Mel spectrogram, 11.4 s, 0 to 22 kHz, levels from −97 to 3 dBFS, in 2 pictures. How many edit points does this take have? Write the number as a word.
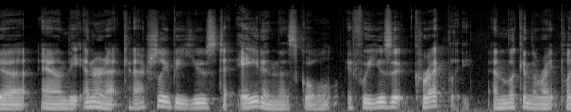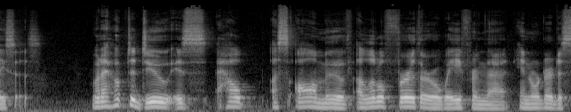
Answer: one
